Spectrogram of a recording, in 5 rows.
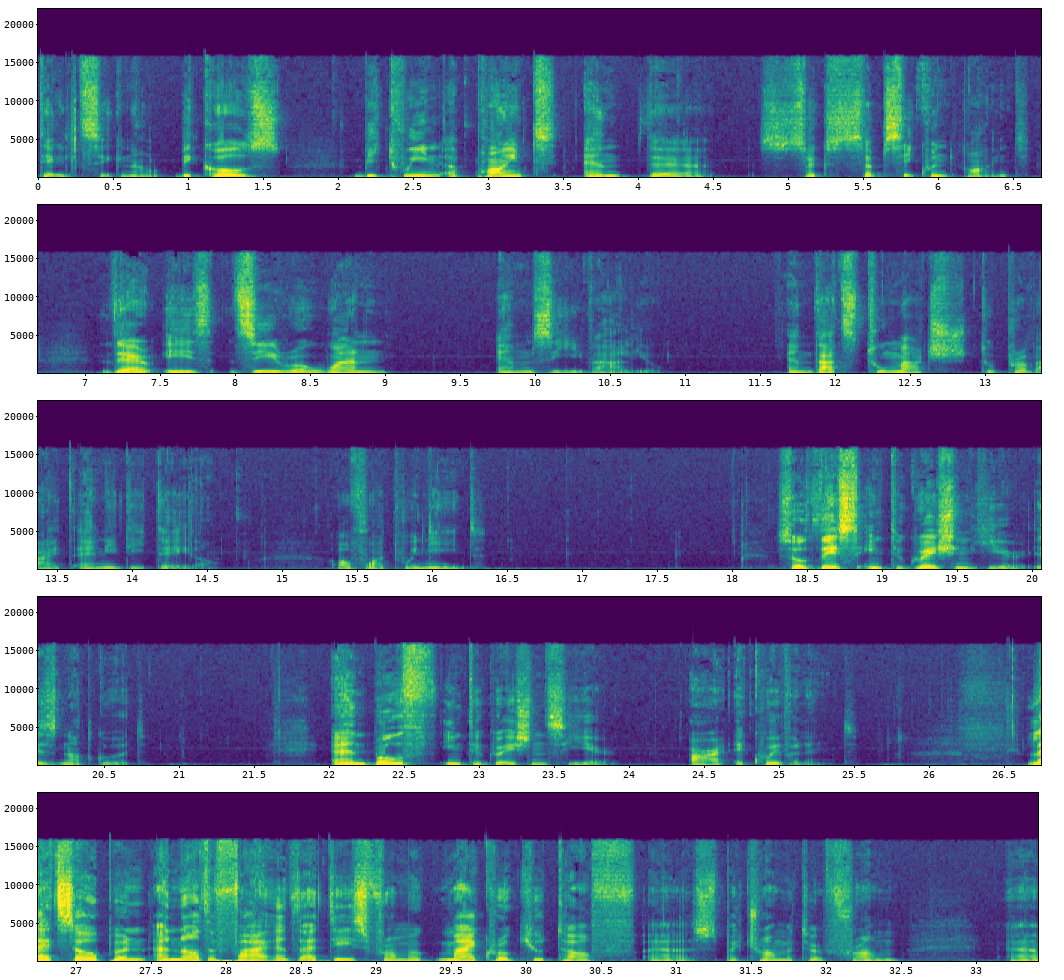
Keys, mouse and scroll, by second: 1.6 click, 2.5 shift+right click, 2.6 shift+click, 4.3-6.0 shift+right drag, 13.6-14.8 right drag, 15.3-15.8 drag, 18.7 click, 24.8 click, 28.0 click, 28.7 click.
